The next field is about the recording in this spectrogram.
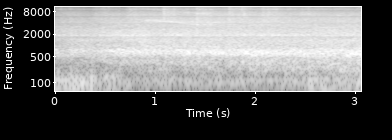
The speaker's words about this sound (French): C'est vraiment le cri du cœur de, des 40 000 supporters qui se Écoute, écoute, écoute, écoute,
